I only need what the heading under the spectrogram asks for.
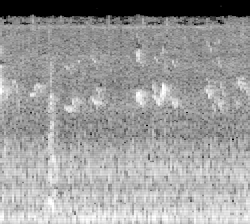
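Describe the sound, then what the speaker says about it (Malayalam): A newly bought rooster and hens clucking in a rainy farmyard, with soft, scattered clucks over a constant low background of rain and ambient noise, fairly faint and somewhat distant. "ഇത് പുതിയ പൂവനാണ്, എനിക്ക് ഇഷ്ടപ്പെട്ടിട്ട് വാങ്ങിയ പൂവന്."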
